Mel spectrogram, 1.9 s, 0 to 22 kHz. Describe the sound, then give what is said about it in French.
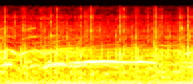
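A huge, compact crowd of hundreds of thousands marching from République to Nation on 11 January 2015 roars in a dense, continuous clamor, loud, with shouts and whistles rising out of the steady wall of voices throughout. “Une émotion intense, des drapeaux à perte de vue, une clameur gigantesque pour un message unique.”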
